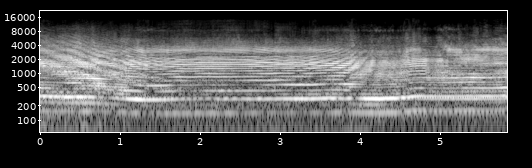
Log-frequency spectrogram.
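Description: A control-line model Spitfire's small engine whines loudly and continuously as the plane flies its circle, the pitch shifting gently with the Doppler sweep as it passes.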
